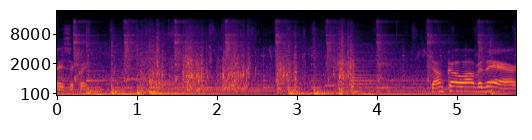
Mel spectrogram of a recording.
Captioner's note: snow crunching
